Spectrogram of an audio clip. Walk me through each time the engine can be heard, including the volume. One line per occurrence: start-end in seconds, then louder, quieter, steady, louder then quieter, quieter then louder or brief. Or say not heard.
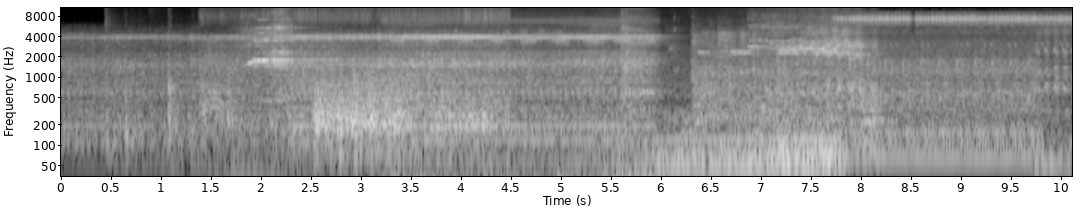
0.0-10.0 louder then quieter.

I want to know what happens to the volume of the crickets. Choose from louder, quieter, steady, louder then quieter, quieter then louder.
louder.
